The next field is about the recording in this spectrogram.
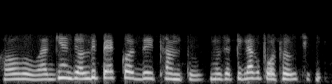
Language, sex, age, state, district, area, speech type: Odia, female, 18-30, Odisha, Rayagada, rural, conversation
